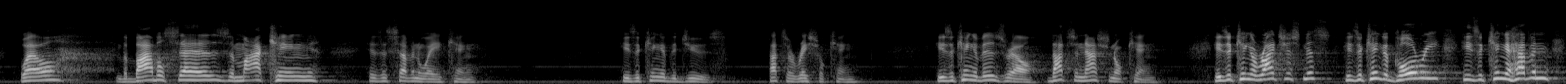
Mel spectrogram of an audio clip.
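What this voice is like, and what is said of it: Imitated deep Southern American accent. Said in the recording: “I learned this using a deep southern accent. So if that accent comes out of me today ... I am imitating an accent.”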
